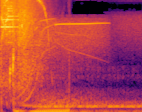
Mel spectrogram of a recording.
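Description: Electronic logo-intro sound effect: a heavy deep bass hit with gliding synthetic sweeps, settling after about a second into a held low synth drone with a thin high tone above it.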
